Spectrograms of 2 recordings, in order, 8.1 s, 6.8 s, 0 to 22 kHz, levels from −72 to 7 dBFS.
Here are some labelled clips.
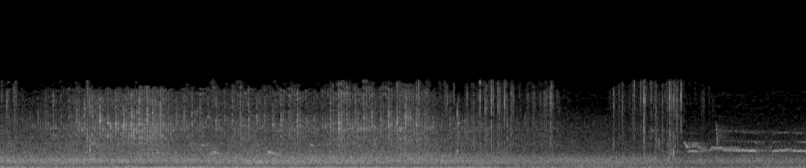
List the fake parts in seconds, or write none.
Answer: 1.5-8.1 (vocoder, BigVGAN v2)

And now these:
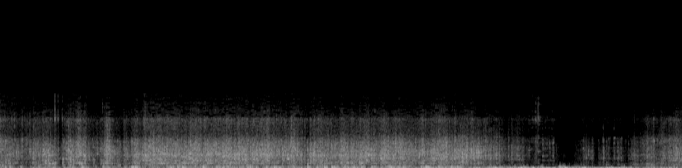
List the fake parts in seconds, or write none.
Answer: 4.8-6.3 (vocoder, BigVGAN v2)

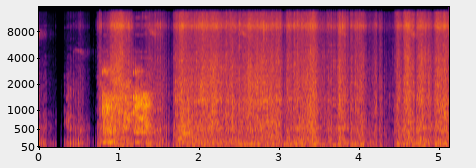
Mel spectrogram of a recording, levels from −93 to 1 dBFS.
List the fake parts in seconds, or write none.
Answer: 1.5-3.1 (vocoder, BigVGAN v2)

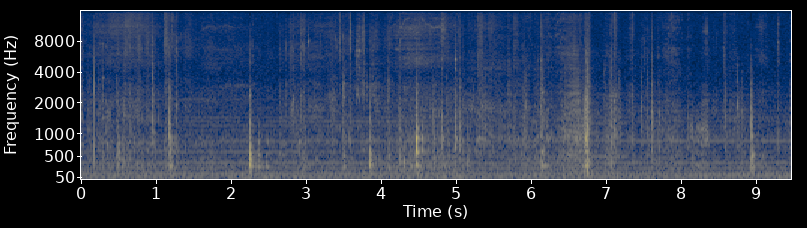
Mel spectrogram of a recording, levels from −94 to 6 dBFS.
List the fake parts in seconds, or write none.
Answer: 0.5-1.5 (vocoder, BigVGAN v2)

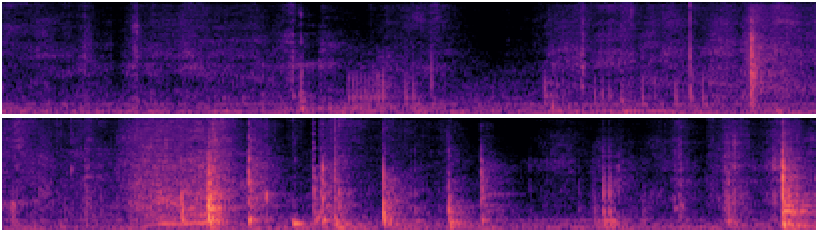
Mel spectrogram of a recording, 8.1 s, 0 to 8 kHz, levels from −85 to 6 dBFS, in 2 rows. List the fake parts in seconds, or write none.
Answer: 0.0-3.0 (vocoder, BigVGAN v2); 5.3-8.1

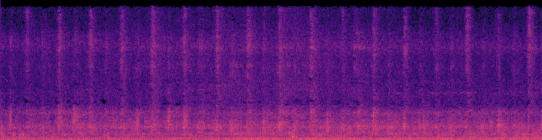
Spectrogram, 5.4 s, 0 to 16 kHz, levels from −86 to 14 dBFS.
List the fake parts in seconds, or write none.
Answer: 0.0-0.5 (vocoder, BigVGAN v2); 1.5-2.0

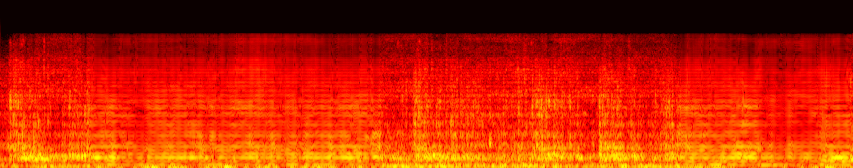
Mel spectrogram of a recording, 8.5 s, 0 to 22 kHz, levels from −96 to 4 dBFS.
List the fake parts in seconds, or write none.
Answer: 0.9-3.8 (vocoder, BigVGAN v2); 6.8-8.5

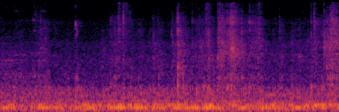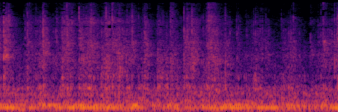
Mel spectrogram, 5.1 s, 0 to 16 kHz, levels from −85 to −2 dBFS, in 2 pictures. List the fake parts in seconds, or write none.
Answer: none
